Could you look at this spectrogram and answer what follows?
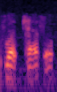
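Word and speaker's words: Leap Castle: Was that where, now I'm probably going to mispronounce it, but was that where Lepp Castle was? – No, you're one of the few people that didn't mispronounce it. Yes, it was Lepp Castle. Usually people say Leap because that's how it's spelled, but yeah, that was in Ireland for sure.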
